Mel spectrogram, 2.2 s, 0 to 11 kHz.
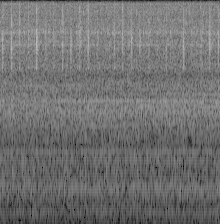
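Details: Mazda5 with intermittent ticking like rattling marbles, usually after a cold start, fading after a few minutes and not daily. Dealer heard nothing and drained the oil; cold-start engine ticking of unknown origin.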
